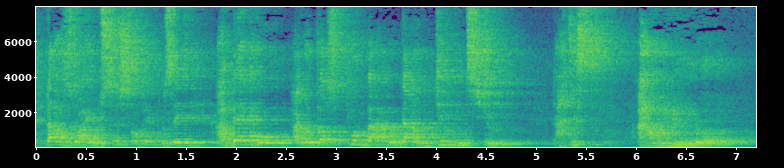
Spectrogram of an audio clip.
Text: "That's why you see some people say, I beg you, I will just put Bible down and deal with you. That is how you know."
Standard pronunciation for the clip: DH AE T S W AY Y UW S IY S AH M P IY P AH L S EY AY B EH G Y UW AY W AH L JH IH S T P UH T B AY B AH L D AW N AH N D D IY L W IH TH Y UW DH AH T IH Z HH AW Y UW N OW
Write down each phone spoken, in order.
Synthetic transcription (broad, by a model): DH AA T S W AY Y UW S IY S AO M P IY P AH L S EY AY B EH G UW AY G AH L JH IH S P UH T B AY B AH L D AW AH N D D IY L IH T Y UW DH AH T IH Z HH AW Y UW N OW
